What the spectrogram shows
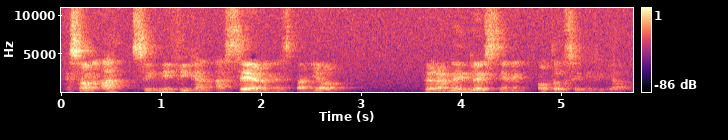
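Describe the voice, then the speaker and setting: A man teaching an online language lesson, talking at an unhurried, careful pace. He explains step by step and repeats each example phrase, with a bright, forceful tone. His voice sounds distant from the mic, with a strong roomy echo around it. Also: fairly high pitch. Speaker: English teacher.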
